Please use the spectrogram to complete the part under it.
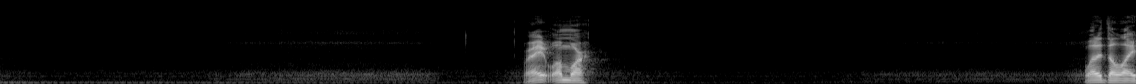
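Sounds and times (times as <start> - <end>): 
pet snoring while asleep: 2.0 - 4.5, 8.3 - 11.3
speech: 5.2 - 6.0, 10.9 - 11.3.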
